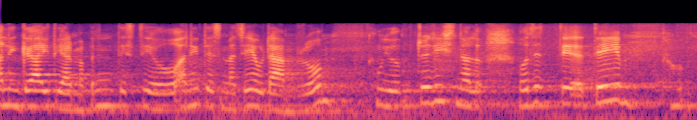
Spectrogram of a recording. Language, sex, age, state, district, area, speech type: Nepali, female, 18-30, West Bengal, Jalpaiguri, rural, spontaneous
